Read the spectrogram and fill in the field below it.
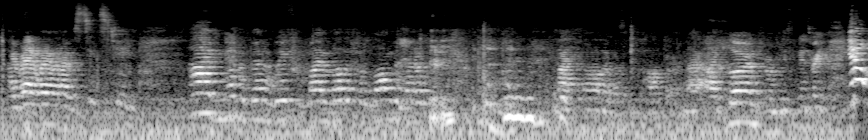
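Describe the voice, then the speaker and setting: A woman's voice: a little high, lightly acted. A woman playing a boastful, vain male escape artist, speechifying in a grandiose, self-important way in a stage monologue. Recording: echoey distant stage recording, noisy.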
